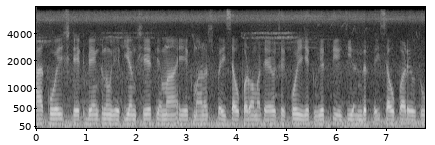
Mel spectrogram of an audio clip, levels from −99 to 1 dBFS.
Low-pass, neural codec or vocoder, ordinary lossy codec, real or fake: 7.2 kHz; none; none; real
